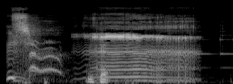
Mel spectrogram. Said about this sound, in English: Okay, so that's just the Find My iPhone alert that I asked for 40 minutes ago. Thank you so much to the Apple Corporation.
